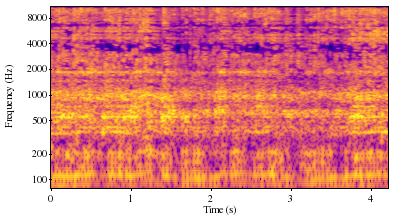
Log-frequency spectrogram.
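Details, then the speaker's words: Yamaha SR125 single-cylinder, laid up for years, first start after storage: fast, busy steady raised idle with rattly top end; choke still pulled out holding revs up, so push the choke in. High idle with choke on. "The choke's still out. So push the choke in."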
